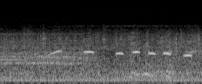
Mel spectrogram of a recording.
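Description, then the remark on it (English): Someone whistles a bouncy, circus-like tune in short, quick notes, clear, over a steady low droning hum in the background. “So unless you want to stay here and get messed up nice and proper by your new mates, you better start whistling something bloody cheerful. Nice and loud now.”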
